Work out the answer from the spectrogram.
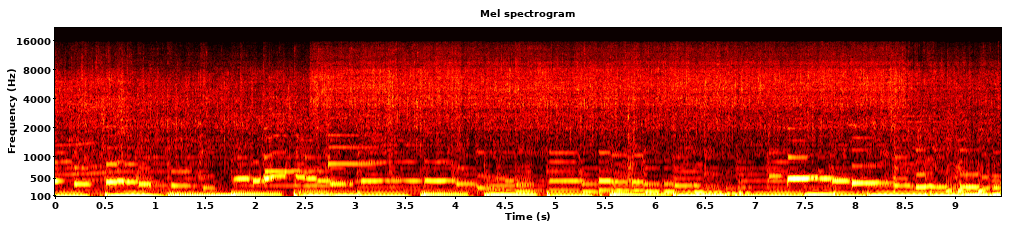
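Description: Bean sprouts, cabbage and pork sizzling as they are stir-fried in a foil-lined frying pan over a portable gas burner. The sizzle grows louder about two and a half seconds in and eases off near the end. Background music with a steady bass line plays over it.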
